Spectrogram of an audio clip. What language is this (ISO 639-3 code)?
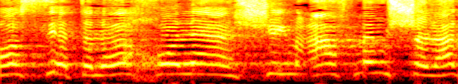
heb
